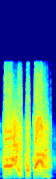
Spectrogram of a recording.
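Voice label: Speech, Russian; Allied Flight; passing waypoint; DCS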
